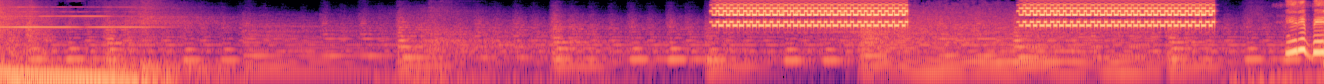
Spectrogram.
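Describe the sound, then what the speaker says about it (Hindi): A mobile phone ringtone rings as a son calls his mother, two loud bursts of a bright repeating electronic tone, preceded by quieter musical tones and low background sounds. "मेरे बेटे का फोन, ये मुझे क्यों फोन कर रहा है?"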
